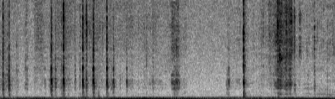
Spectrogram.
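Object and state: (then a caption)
Cardboard box tapped and scratched. Long manicured nails and fingertips tap and scratch the top of a closed, flat white printed merci cardboard chocolate box lying on a wooden table. Sharp, dry clicks and brief scratches ring for almost no time over a steady low hum.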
